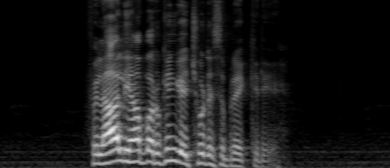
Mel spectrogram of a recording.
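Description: A young man speaks clearly and with animation into a microphone.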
